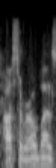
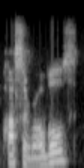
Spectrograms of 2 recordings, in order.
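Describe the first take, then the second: First: The name is said the non-local way. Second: The name is said the local way. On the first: This is how the speaker thinks it should be said. The speaker calls it right. "as far as I'm concerned" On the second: This is how people living there say it. The speaker calls it wrong. "as the locals say"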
